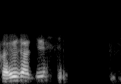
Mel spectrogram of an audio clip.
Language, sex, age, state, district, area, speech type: Maithili, male, 18-30, Bihar, Saharsa, rural, conversation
